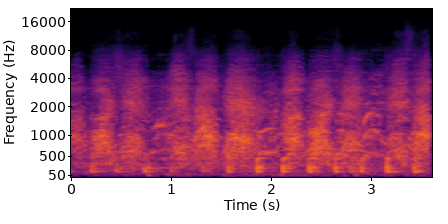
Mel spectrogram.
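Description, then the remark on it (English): A large protest crowd outside the US Supreme Court, gathered after news of a leaked draft opinion overturning Roe v. Wade, chants loudly in rhythmic unison, voices rising and falling in repeated bursts, with shouting and general crowd noise filling the open space. “As the news spread, a crowd started to form outside the Supreme Court.”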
